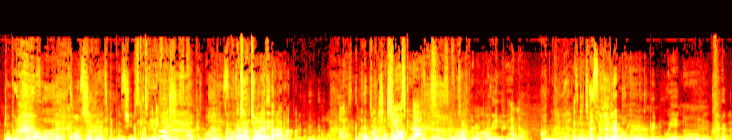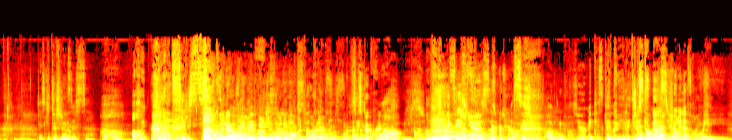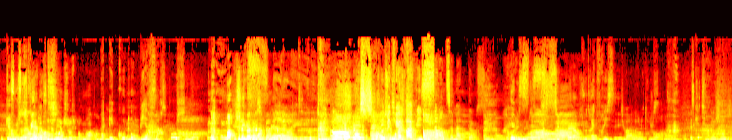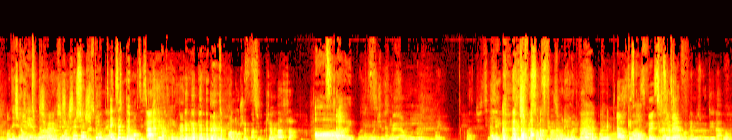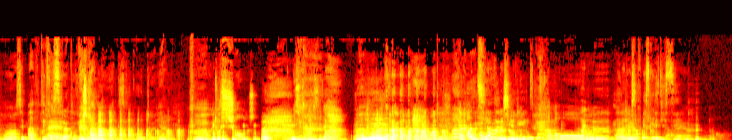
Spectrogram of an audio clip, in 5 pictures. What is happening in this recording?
Interior vocal (French) ambiences: in the company of ladies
